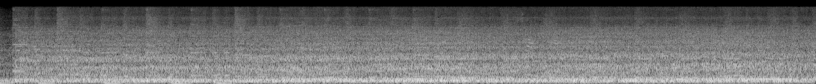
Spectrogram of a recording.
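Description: Volvo FM 380 truck's diesel engine running with a steady low drone over street noise. A music track's thumping beat plays over the first couple of seconds, then drops out.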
